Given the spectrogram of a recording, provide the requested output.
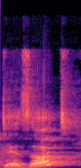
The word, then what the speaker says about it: dessert: Always মাথায় রাখবে মরুভূমির উচ্চারণ হয় ডেজার্ট, আর খাবারের যে শেষে যে মিষ্টি, দ্যাট ইজ ডিজার্ট, ডিজার্ট।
